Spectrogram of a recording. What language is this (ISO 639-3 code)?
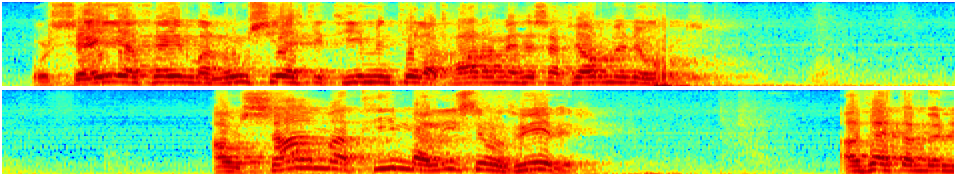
isl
